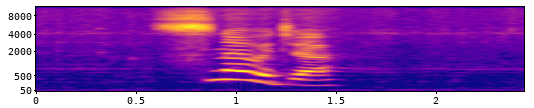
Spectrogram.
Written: Snowager

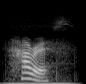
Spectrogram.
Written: harris

